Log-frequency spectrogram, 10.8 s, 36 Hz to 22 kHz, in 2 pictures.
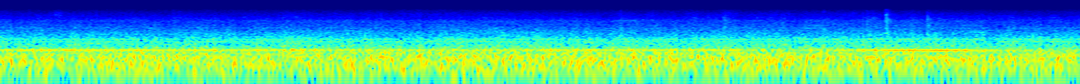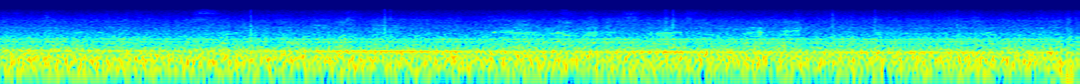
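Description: Airbus A320 cabin noise heard from a seat over the wing as the plane rolls on the ground after landing: the twin jet engines' steady roar and rush, with a tone that slowly falls in pitch.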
